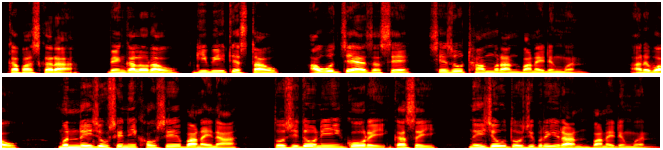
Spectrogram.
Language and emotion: Bodo, neutral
